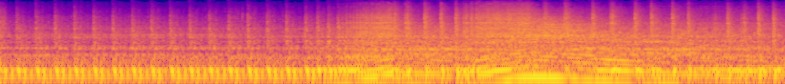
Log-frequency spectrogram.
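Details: Piaggio NRG scooter, small two-stroke, after fixing no-spark fault by squeezing the spark plug cap: fast even idle, blipped higher and back, fires cleanly; runs normally.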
